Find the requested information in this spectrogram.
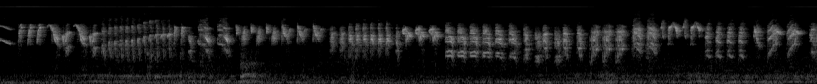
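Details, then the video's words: Cabecita negra, the hooded siskin, singing a long, rapid, high twittering song of chirps, short trills and buzzy slurred notes. "cabecita negra cantando"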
